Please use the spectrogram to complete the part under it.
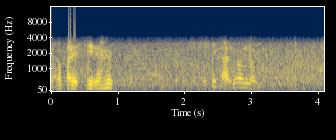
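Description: A young man speaks loudly nearby outdoors.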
